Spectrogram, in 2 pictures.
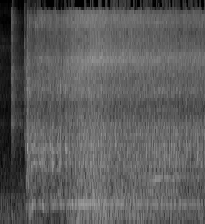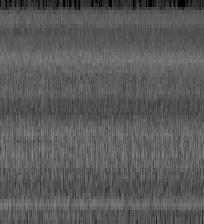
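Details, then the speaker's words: Scania truck diesel, first start after an engine rebuild: cranks briefly, catches and settles into a steady idle with a thin constant squeal on top, which the owner thinks is a dry belt; oil is seen reaching the top end. "Go on, Bobby. The belt sounds a bit dry though, doesn't it?"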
